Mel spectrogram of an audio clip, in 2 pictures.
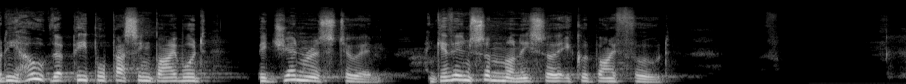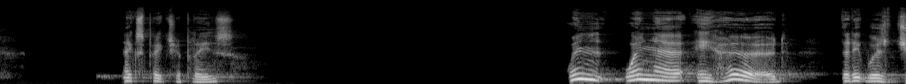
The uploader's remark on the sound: Because we had an all-age service. The audio file contains the words of the service in church.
